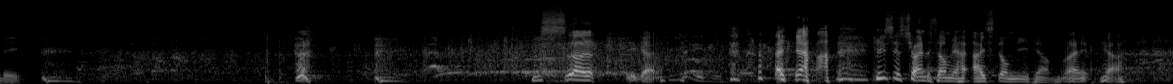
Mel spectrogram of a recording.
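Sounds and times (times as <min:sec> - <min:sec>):
laughter: 0:00.5 - 0:04.2, 0:05.4 - 0:08.7, 0:11.0 - 0:11.7
audience cheering and applause: 0:02.7 - 0:08.6
speech: 0:05.4 - 0:11.5.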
